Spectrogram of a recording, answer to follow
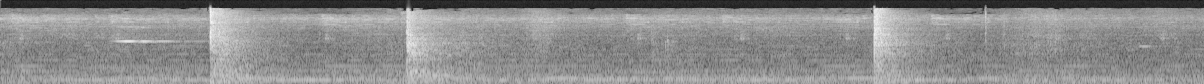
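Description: Steel school lockers clanking three times as their latches and doors are tried, about one, two and four and a half seconds in, over a sustained background music drone.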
